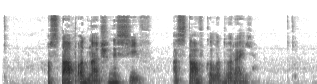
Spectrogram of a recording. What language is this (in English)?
Ukrainian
